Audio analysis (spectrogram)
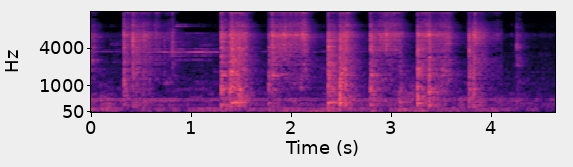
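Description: Mutton pieces dropped into a metal pot while layering a Sunday-special mutton biryani, a series of about five clattering, clinking impacts spaced roughly half a second apart, close and fairly loud, with no talk.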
